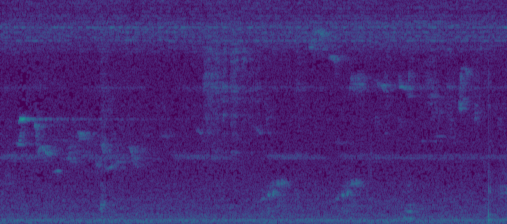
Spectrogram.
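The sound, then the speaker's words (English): Soft, steady chorus of night insects humming on a warm night, a faint continuous background with scattered light high chirps and no louder events standing out. “Off in the distance, you hear an owl call, and there is a pleasant, soft chorus of night insects humming in the background.”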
